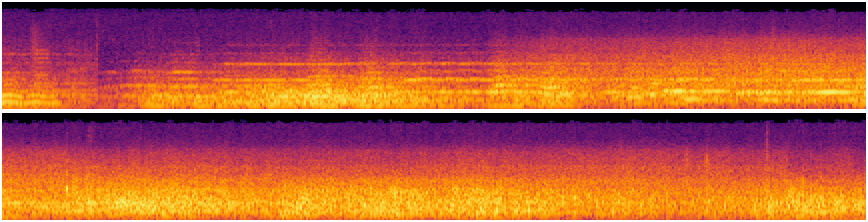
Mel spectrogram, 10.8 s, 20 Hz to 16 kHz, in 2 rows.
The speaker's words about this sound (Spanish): Noche del 25 de septiembre, noche trágica para Barcelona y su provincia. Tormentas y trombas de agua cayeron sobre el Vallés. Los ríos y los torrentes se desbordaron.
